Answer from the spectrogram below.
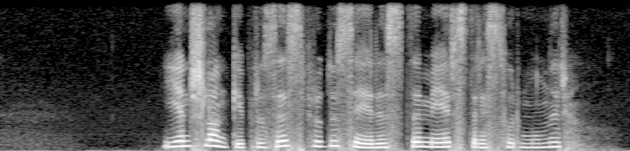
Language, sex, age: Norwegian, female, 36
